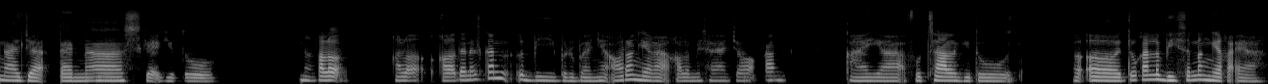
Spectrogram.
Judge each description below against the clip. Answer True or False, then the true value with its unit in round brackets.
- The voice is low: False (175 Hz)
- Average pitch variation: False (2.2 semitones)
